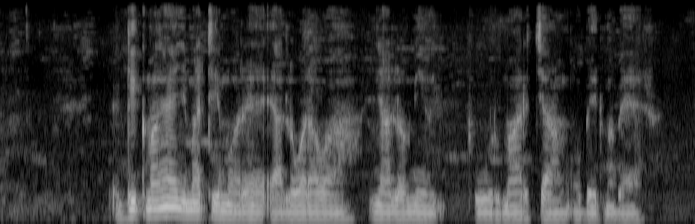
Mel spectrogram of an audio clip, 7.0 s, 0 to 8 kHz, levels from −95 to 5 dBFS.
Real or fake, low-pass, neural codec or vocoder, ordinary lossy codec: fake; 7.2 kHz; vocoder, 44.1 kHz, 128 mel bands every 512 samples, BigVGAN v2; none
